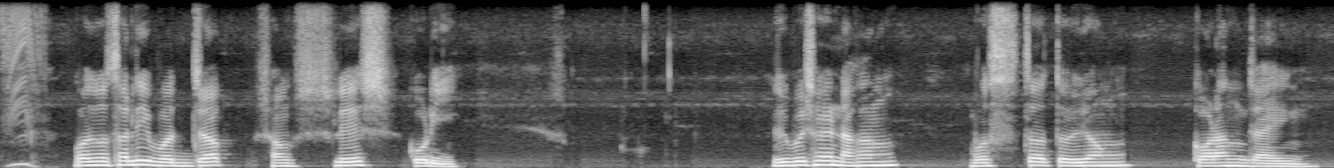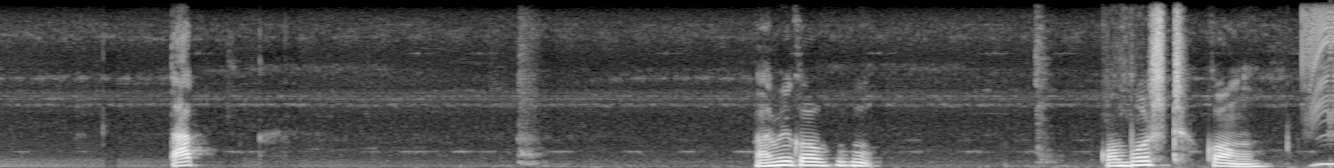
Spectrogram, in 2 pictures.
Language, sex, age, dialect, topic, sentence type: Bengali, male, 18-24, Rajbangshi, agriculture, statement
